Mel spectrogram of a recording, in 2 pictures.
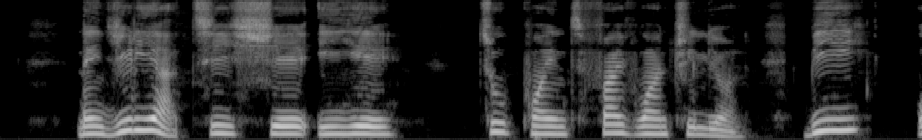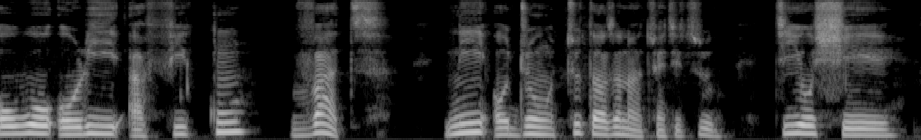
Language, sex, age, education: Yoruba, male, 30-45, tertiary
